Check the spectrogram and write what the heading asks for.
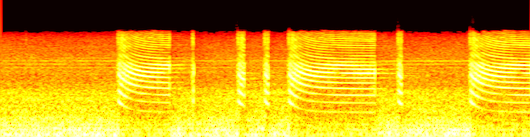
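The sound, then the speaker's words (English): A loud air horn sound effect blares in repeated bursts: long blasts broken by short stuttering toots, with bright stacked harmonics that sweep slightly downward, over a low rumbling backdrop. “Real, we gonna let the we gonna ring the alarm for him real quick.”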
